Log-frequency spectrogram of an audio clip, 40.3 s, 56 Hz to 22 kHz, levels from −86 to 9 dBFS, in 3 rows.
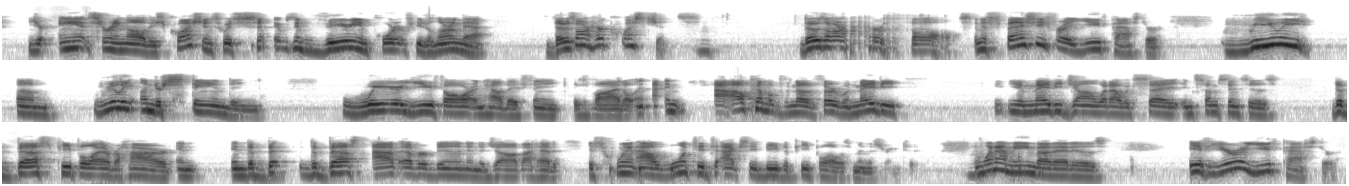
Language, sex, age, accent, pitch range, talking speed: English, male, 40-59, American, 135-180 Hz, 165 wpm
